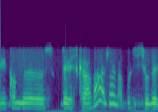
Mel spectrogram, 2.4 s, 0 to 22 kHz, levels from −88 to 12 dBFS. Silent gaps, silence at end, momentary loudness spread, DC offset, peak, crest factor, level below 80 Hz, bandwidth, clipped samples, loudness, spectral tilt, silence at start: none; 0 s; 6 LU; under 0.1%; -4 dBFS; 18 dB; -66 dBFS; 4 kHz; under 0.1%; -21 LUFS; -8.5 dB/octave; 0 s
